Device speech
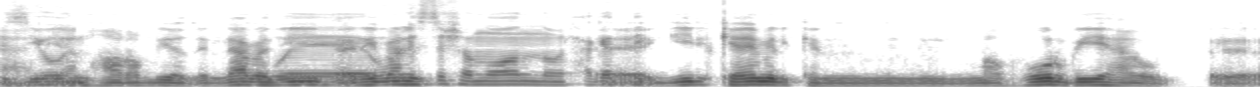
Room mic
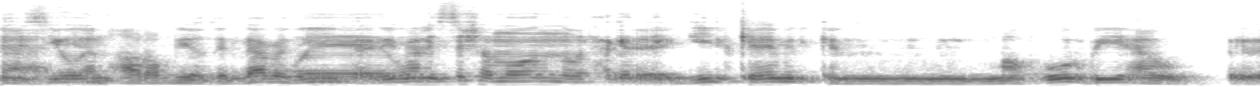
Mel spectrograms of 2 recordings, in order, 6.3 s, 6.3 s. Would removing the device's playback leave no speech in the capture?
Yes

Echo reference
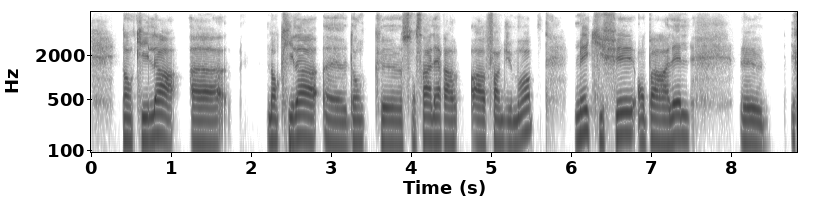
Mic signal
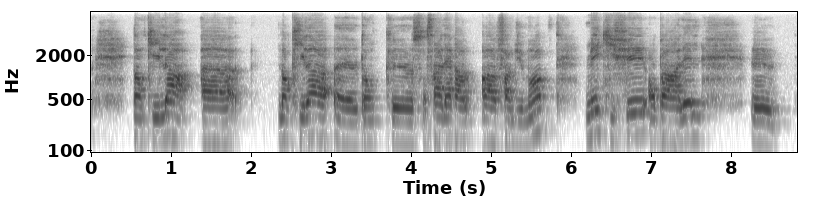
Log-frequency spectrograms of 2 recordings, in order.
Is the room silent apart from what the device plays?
Yes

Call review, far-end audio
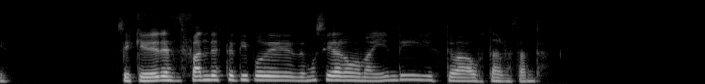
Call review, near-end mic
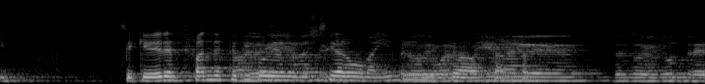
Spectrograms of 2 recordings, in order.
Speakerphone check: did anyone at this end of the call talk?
Yes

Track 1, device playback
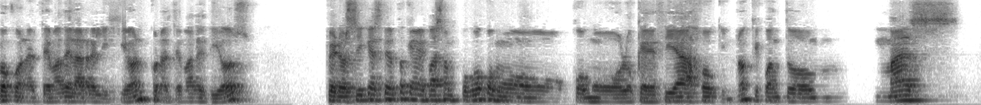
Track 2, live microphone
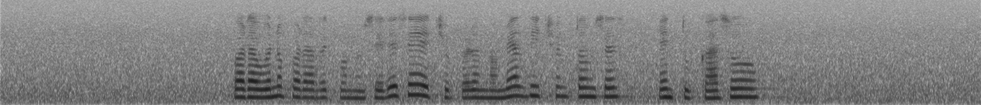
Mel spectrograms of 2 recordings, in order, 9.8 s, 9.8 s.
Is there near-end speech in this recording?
Yes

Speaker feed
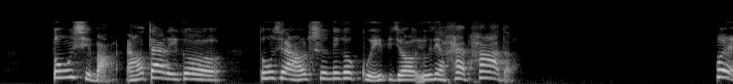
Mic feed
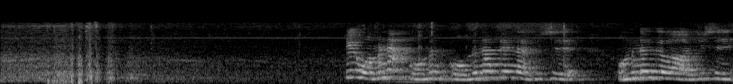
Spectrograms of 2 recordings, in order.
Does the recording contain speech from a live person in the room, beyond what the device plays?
Yes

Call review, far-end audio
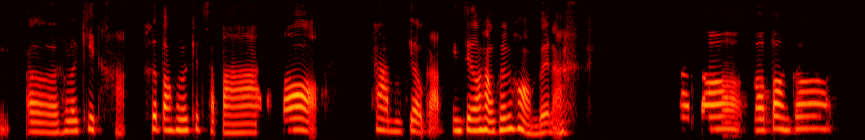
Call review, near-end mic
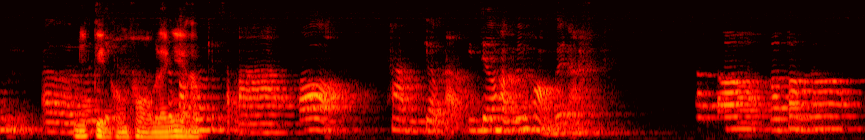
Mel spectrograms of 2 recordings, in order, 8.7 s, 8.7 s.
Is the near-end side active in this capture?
Yes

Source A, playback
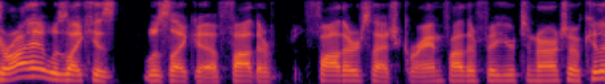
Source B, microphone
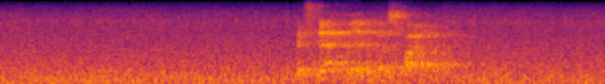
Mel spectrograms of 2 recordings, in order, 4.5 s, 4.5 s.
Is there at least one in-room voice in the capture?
Yes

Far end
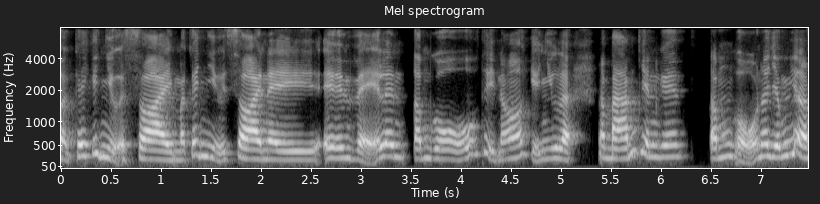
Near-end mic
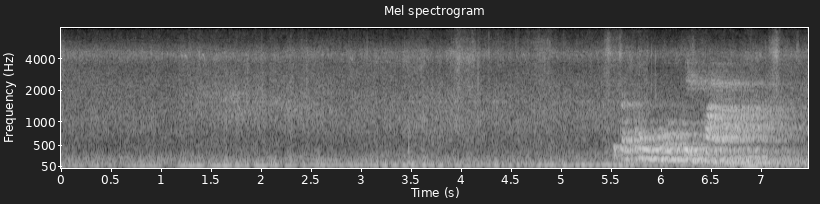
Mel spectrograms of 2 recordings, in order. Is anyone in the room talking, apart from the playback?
Yes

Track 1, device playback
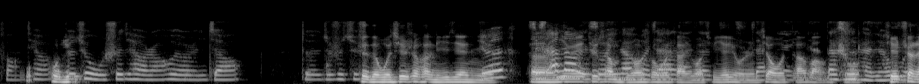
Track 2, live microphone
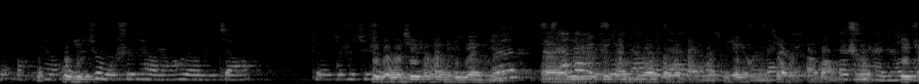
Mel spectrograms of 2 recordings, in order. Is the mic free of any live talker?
Yes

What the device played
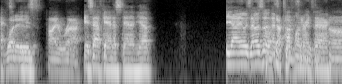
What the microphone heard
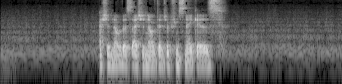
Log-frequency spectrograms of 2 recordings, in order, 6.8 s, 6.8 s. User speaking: Yes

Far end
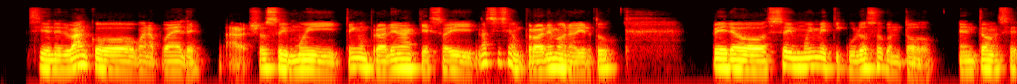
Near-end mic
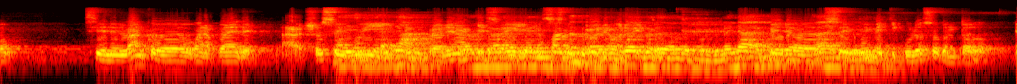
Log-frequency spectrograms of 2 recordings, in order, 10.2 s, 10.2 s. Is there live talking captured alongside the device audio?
Yes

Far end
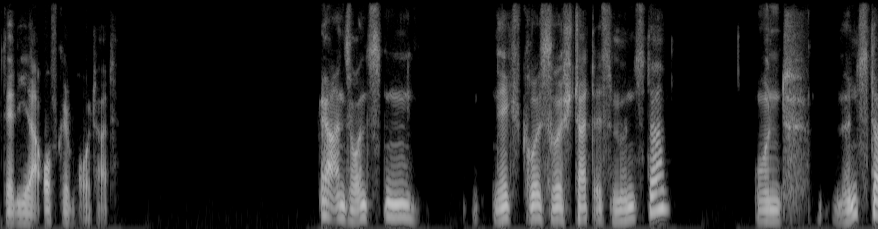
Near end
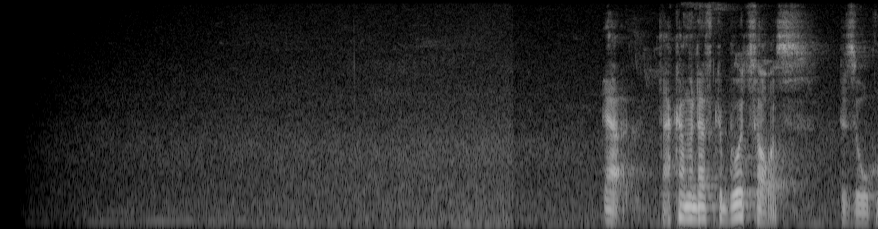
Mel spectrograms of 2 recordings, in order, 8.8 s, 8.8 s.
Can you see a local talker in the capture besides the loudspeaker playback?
Yes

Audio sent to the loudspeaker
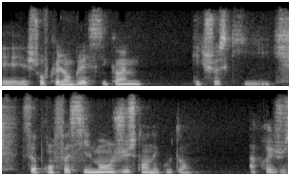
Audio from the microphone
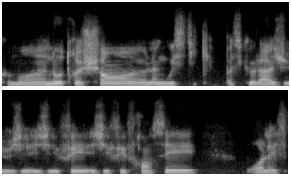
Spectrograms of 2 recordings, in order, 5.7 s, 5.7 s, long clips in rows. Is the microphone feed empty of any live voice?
No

